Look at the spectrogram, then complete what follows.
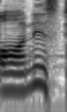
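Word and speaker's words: honest: तो साउंड्स हम देखेंगे, अगर मैं हिंदी में देखूं तो यहाँ पे इसका जो मीनिंग प्रोनाउंसिएशन निकल रहा है वो ऑनेस्ट है, क्या है, ऑनेस्ट।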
